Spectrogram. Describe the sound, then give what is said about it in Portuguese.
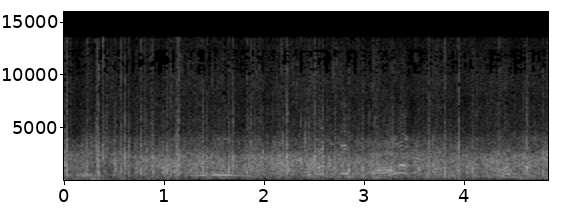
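A sustained round of audience applause, dense clapping from a crowd filling the whole stretch, with faint voices and a few cheers rising through it. “Passar de palmas aí.”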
